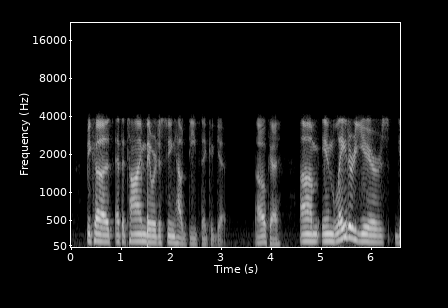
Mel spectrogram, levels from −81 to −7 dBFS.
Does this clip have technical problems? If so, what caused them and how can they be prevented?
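Yes. Throughout the clip the link ran on the Bluetooth CVSD headset codec, which encodes the signal as a single up-or-down bit per sample at 64 kbps with an adaptive step size. Because the signal is confined to narrowband telephone bandwidth, nothing above 4 kHz survives, so the speech sounds muffled and boxy. The step size cannot keep up with loud, bright sounds, so sibilants come out scratchy and a grainy hiss sits under everything. This can be prevented by using a headset and phone that negotiate wideband mSBC or LC3 voice, or by recording through a wired or non-headset profile.

At 1.52 s there is a Bluetooth headset packet repeated fault, between "because at the time" and "were just seeing how". Voice data between headset and phone was lost for about 7.5 ms, which fits two dropped packets, and the chip filled the gap by decoding the previous packet's bits again. Repeating the same 3.75 ms slice twice gives a short burst of the repeat near 267 Hz before good packets return. 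This can be prevented by keeping the headset close to the phone, with no body or obstacles in between and less 2.4 GHz interference nearby.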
